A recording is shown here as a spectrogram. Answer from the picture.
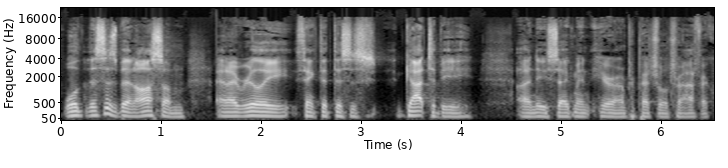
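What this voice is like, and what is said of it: South Boston accent. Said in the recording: “a good foil to the Boston, the South Boston accent.”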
